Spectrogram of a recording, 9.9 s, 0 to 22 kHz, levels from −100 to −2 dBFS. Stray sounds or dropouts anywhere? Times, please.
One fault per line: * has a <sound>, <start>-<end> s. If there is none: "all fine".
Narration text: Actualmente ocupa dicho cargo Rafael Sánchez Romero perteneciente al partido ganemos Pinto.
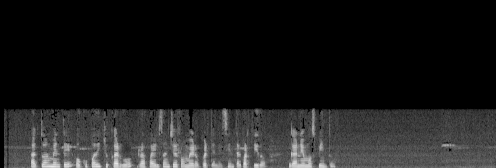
all fine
